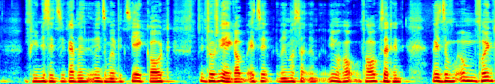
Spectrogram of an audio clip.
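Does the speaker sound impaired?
Yes: cerebral palsy; cerebral palsy present from birth, wheelchair user, crawled on knees as child, needs help in daily life; personal assistance team via IV assistance contribution for almost 10 years, lives in own apartment.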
